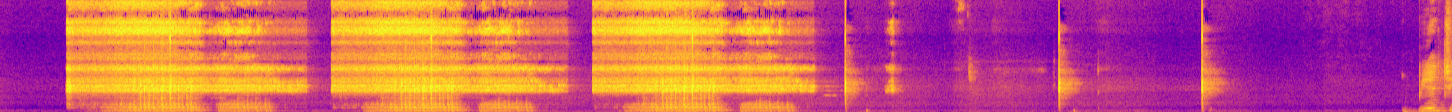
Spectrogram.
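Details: Teaching example of a pleural friction rub, likened to two sheets shearing during inspiration: three loud, harsh, grating bursts, each in two parts like creaking leather, then quiet clicks.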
